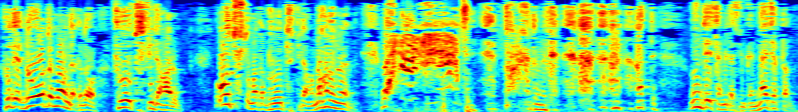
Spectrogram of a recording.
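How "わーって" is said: long high wail, slowed; wailing cry. Acted. Woman wailing as she reaches the taxi. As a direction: wail in terror. Bursting into tears.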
